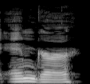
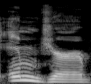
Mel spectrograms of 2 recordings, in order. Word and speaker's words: Imgur: I got a bunch of people giving me shit for how I say Imgur. But that's what it looks like. – I mean, it's how they spell it, yeah. – Apparently it's supposed to be Imgur, but...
